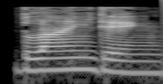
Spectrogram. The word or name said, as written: blinding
